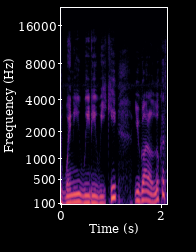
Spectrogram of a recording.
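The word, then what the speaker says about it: veni, vidi, vici: you, well, um, actually the V is meant to be a W sound, and he said Winnie Wedy waky. Uh, the C is meant to be a K, so it's it was winny weedy waky.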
